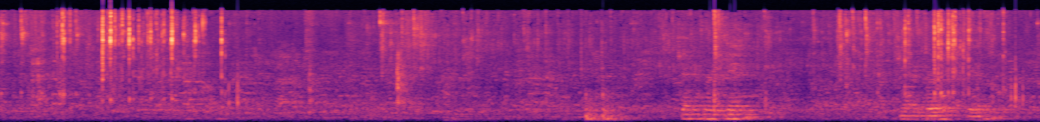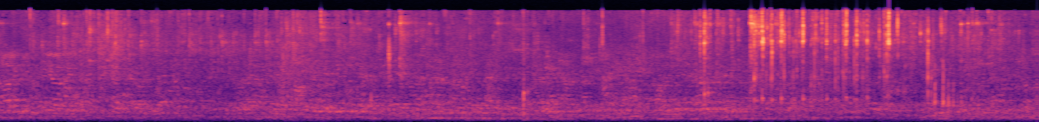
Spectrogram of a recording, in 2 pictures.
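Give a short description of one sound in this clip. Dice rattle and tumble onto a wooden board.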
